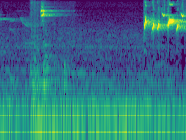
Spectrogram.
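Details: Goldfinch singing for courtship and communication. A single thin high note opens, then a soft rustle, and after a pause a loud burst of tumbling, twittering, liquid notes cuts in at the end.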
